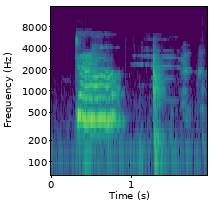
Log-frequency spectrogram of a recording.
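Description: A cat gives a single drawn-out, clear meow, followed by a short rustling thump and a couple of faint, brief noises.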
